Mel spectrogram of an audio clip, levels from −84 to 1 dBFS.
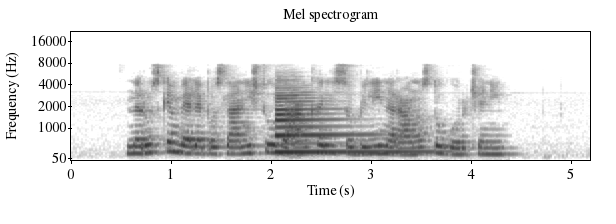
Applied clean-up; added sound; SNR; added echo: none; Wind instrument, woodwind instrument; -3 dB; none.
